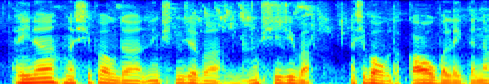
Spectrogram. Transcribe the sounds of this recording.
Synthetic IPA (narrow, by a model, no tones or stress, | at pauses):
ɐjnɐŋɐsipʰawdɐniŋsiŋd͡ʒɐbɐnuŋsiɾibɐ | ŋɐsipʰawdɐkawbɐlɐjdɐnɐ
